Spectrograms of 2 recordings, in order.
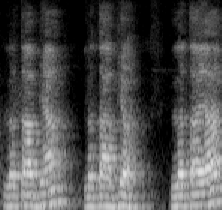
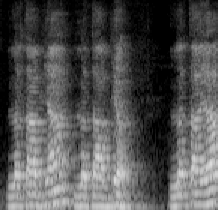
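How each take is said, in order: Both takes have the same delivery.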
